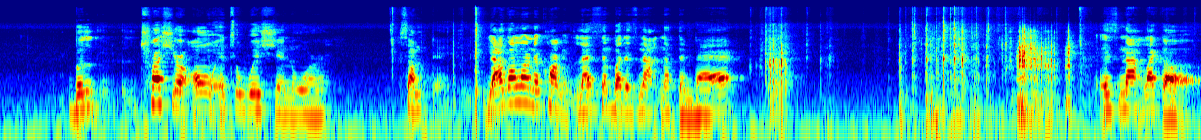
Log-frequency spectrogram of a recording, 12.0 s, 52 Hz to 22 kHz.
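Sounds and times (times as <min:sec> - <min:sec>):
cards being shuffled: 0:07.5 - 0:11.0.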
